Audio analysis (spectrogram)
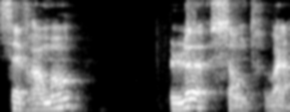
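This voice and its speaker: A man at a medium pitch and a very slow pace. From Flemish Belgium. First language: Flemish (Dutch) (speaking French). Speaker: music teacher, piano pedagogue. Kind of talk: webinar presentation. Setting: online webinar. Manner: hesitant, with filler words.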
